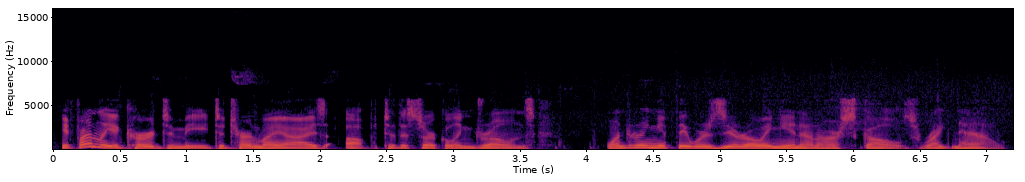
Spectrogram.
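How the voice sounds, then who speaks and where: A man's voice: mid-range voice, sing-song, moderate pace, darkish tone. Man narrating a wry first-person story. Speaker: audiobook reader. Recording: noisy background hiss.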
